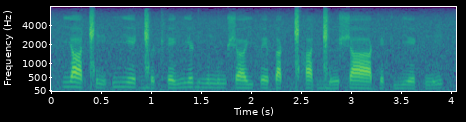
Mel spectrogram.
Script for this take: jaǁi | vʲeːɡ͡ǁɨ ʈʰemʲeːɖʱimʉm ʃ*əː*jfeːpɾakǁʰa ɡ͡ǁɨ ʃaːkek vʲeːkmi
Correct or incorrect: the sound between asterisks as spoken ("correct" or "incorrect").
incorrect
